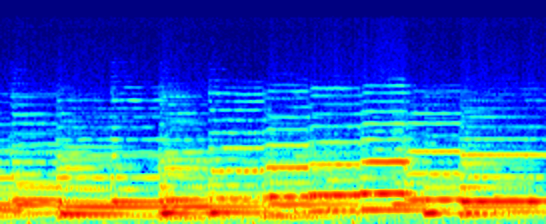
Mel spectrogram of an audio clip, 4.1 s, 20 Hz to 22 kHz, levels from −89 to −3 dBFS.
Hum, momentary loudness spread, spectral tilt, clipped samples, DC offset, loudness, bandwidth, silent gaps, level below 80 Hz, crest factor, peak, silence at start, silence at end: none; 3 LU; -10 dB/octave; under 0.1%; under 0.1%; -16 LUFS; 4.9 kHz; none; -42 dBFS; 12 dB; -2 dBFS; 0 s; 0 s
